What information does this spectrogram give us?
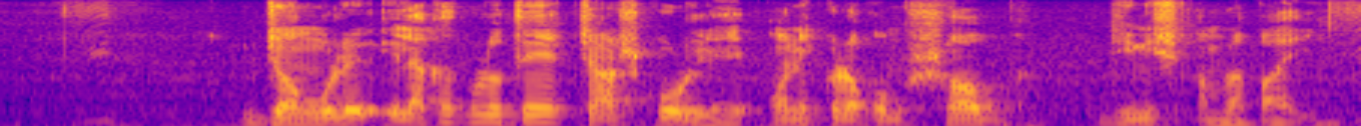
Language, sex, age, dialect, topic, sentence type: Bengali, male, 31-35, Northern/Varendri, agriculture, statement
